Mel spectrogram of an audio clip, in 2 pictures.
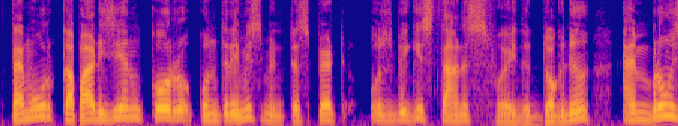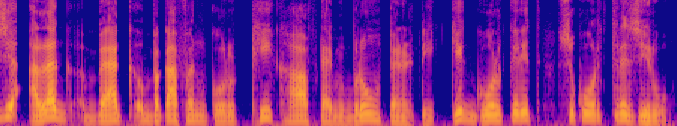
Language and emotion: Kashmiri, neutral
